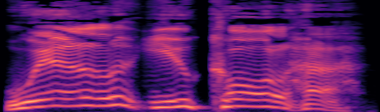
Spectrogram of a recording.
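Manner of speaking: slow, high pleading plea. A narrator's reading. Staff begging Johnson to call Sally, pleading slowly. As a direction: beg him to make the call. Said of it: "pleads Staff".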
